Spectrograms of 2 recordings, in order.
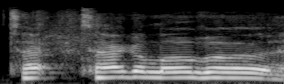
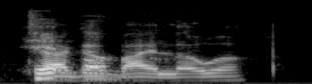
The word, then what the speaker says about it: Tagovailoa: Tagovailoa has a quad injury. – Tagovailoa? – Yes.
